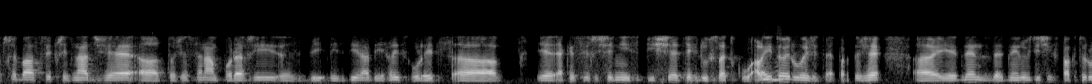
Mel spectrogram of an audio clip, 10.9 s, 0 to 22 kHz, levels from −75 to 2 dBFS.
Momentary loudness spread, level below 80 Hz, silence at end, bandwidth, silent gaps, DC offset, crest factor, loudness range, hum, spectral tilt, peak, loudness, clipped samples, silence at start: 8 LU; -62 dBFS; 0 s; 4 kHz; none; under 0.1%; 22 dB; 1 LU; none; -8 dB/octave; 0 dBFS; -22 LUFS; under 0.1%; 0.05 s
